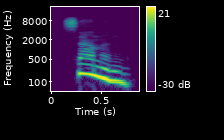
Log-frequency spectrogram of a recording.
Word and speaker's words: salmon: Elf selves health Welsh help bulb bolt sold milk belch bulge kiln film and L is silent in some words calm palm Arm salmon half chalk talk walk folk yoke would could kernel.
